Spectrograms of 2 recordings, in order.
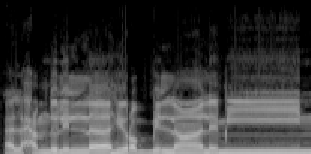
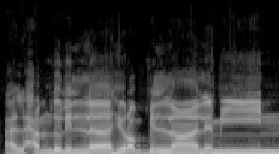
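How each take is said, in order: First: The last long vowel is held six beats. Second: The last long vowel is held four beats. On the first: "kita baca dengan enam harakat" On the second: "kita baca dengan empat harakat"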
